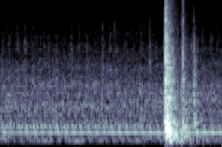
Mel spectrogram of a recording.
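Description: A small ball hitting a toy basketball hoop as a shot scores, a sharp knock with a brief rattle about three-quarters of the way in, over a steady low hum.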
